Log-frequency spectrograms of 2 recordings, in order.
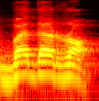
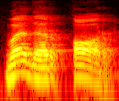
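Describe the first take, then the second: First: The two words are linked into one. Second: The two words are said separately. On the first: The speaker calls it right. "ವೆದರ್ ರಾ ಅಂತ ಹೇಳಿದ್ರೆ ಸಾಕು" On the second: The speaker calls it wrong. "ಇಲ್ಲಿ ವೆದರ್ ಆರ್ ಅಂತ ಬಳಸೋ ಅವಶ್ಯಕತೆ ಇಲ್ಲ"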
